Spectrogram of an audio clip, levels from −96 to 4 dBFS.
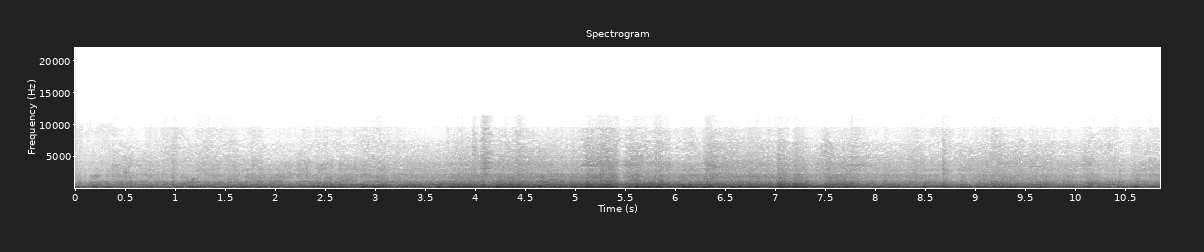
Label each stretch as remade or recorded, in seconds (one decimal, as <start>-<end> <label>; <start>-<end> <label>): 0.0-3.3 remade; 3.3-5.2 recorded; 5.2-6.2 remade; 6.2-8.5 recorded; 8.5-9.0 remade; 9.0-10.1 recorded; 10.1-10.9 remade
